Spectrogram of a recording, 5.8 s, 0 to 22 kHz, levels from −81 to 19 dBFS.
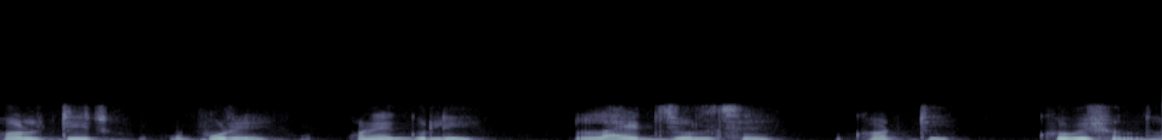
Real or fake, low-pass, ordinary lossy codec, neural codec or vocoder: real; 5.4 kHz; Opus, 32 kbps; none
